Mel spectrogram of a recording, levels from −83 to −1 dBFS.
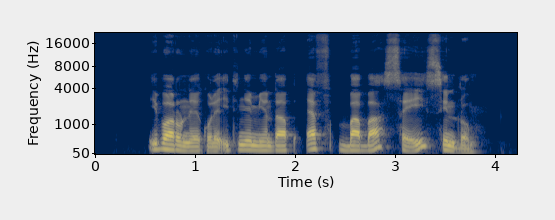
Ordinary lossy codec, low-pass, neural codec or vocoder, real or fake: none; none; none; real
